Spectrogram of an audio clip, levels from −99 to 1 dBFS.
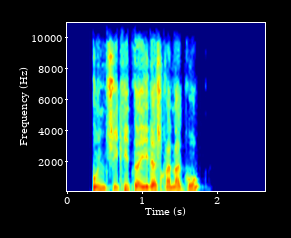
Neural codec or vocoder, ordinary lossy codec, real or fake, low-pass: none; Opus, 24 kbps; real; 9.9 kHz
